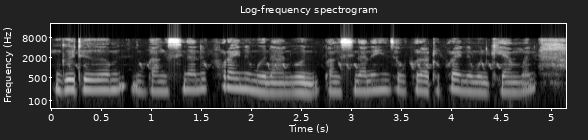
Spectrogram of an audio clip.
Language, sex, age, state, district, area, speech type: Bodo, female, 18-30, Assam, Udalguri, rural, spontaneous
